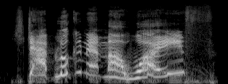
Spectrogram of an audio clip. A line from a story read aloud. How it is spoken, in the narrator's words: he starts screaming at a gentleman across the bar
